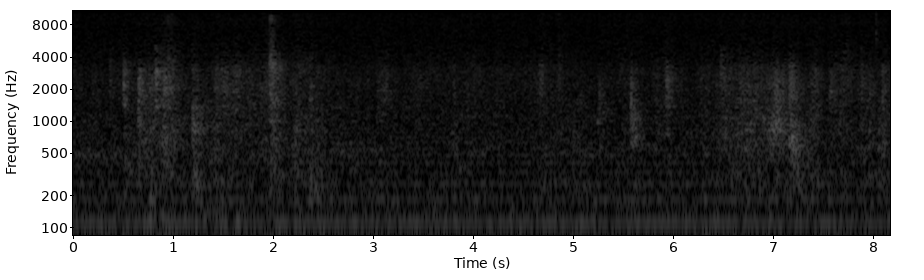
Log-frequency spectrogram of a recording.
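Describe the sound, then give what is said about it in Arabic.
Steady rain patters down in a soft, continuous hiss, with scattered drops ticking irregularly against a surface. It sounds fairly quiet, with no voices. “اسمع مطر طايح.”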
